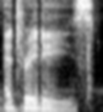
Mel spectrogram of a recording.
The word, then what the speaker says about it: Atreides: House Atreides, I want to say is how that's pronounced.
